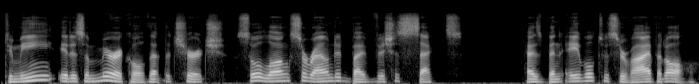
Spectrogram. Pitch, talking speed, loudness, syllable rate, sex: 135 Hz, 190 wpm, -19 LUFS, 4.8 syllables/s, male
